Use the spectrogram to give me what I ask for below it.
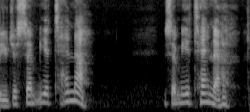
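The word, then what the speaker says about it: Tena: I'm sure there's a thing called a tenner pants. Yeah, it's for incontinence. Tenner, but it's spelled with T-E-N-A, not T-E-N-N-A.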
